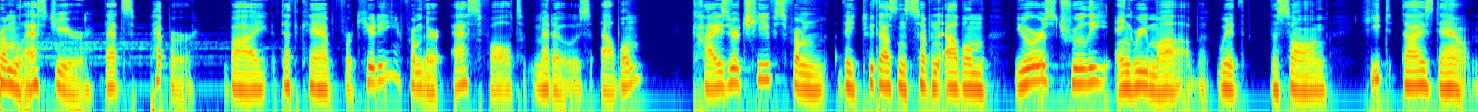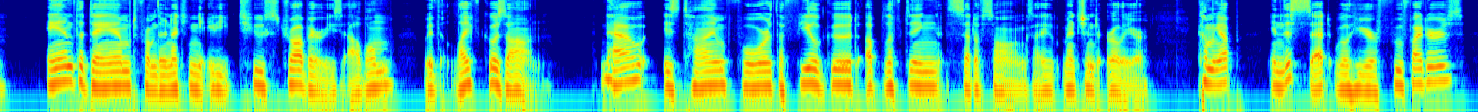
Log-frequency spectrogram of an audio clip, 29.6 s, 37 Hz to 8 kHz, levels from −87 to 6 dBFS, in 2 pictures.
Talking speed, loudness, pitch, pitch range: 135 wpm, -23 LUFS, 125 Hz, 110-135 Hz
